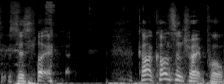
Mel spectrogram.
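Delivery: words breaking into laughter. Trying to answer while unable to stop laughing: laughing while talking. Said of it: "I'm actually laughing at Joey dying".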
